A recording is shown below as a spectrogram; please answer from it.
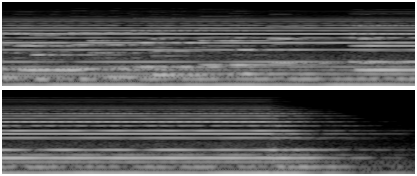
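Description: Organ playing sustained chords. It moves through a few changes, then settles on a final held chord about four seconds in, which is released and dies away near the end.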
